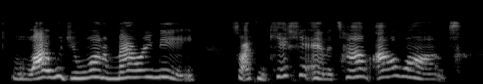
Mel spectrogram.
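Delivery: attempted Southern American accent. Trying out a phrase from Oklahoma for listeners, in an attempted American accent. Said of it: "I'm working on my American accent".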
